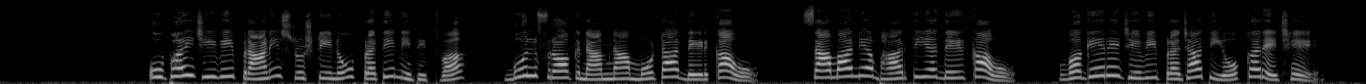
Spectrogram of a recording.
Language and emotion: Gujarati, neutral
